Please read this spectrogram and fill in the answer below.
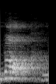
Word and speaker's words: knock: ऐसे और भी शब्द है, नॉक, नॉक यानी खटखटाना, KNOCK, नॉक यानी खटखटाना, नी, KN नी, नी यानी घुटना, घुटना। के बाद एन आ रहा है, के बाद एन आ रहा है, उस जगह के साइलेंट हो जाएगा।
